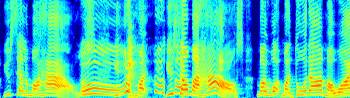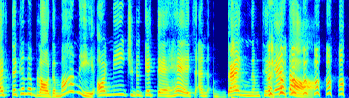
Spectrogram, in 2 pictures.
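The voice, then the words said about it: Put-on foreign accent, agitated voice. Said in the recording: “Apologies for the accent.”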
